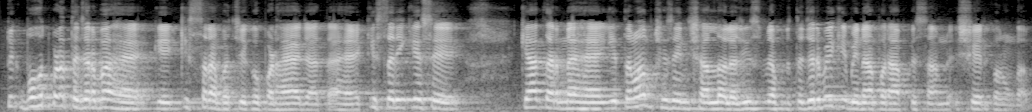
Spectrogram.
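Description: A man in his thirties gives an alphabet lesson for Quran reading, explaining patiently and drawing out each letter slowly so it can be repeated. His voice sits high for a man. The recording rings in an echoey room and sounds slightly dull and muffled. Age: 30s. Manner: slow, drawn-out letter pronunciations for repetition. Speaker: Quran teacher.

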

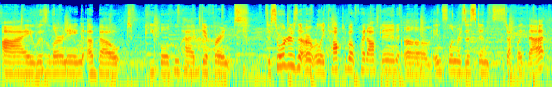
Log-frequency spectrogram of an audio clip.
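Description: A woman's voice: mid-range voice, steady tone, normal speed, few pauses. Candid woman speaking her mind, mid-range voice, music going in the background. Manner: swears casually. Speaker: podcast guest. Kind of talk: telling a personal story in conversation.

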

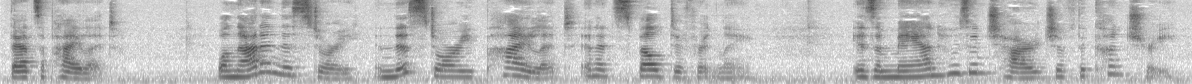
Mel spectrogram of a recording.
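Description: Woman teaching a kids' bible lesson, slow and expressive storyteller, mid-pitched, a bit of hiss.

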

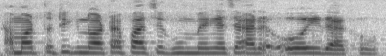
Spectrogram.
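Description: A middle-aged woman with a hoarse voice, chatting to viewers in a casual home vlog. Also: sits high, flat delivery, fairly quick, pushed and bright, a little hiss or hum. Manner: chatty, addresses viewers directly. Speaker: vlogger. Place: family home, in and out of doors.

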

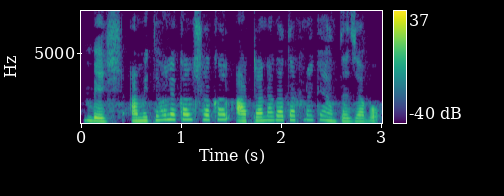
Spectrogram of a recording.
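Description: A woman's voice: sits high, moderate pace, a little hiss or hum. A woman reading a story voices a playful, teasing young man in a story.

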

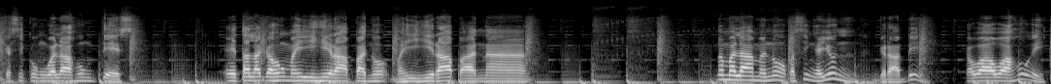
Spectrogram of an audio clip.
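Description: A man with a slightly raised voice rambles through casual commentary, peppering his talk with polite little asides and chuckling at his own remarks. Soft music plays faintly underneath him. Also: on the high side.

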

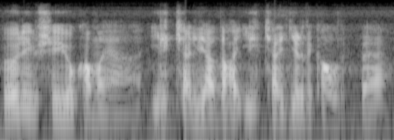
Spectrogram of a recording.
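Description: A man's voice: medium pitch, brisk, bright, forceful tone, rough recording. A man streaming slot games live, reacting with constant cursing and frustrated outbursts.

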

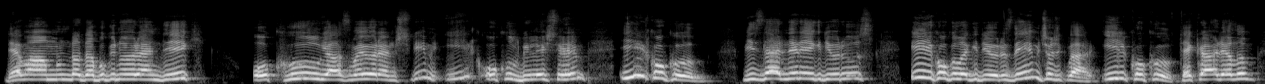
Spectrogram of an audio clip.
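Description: A male primary school teacher giving a first-grade reading lesson, sounding out syllables slowly and asking the children questions. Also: very high voice, darkish tone. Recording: dull lo-fi recording.

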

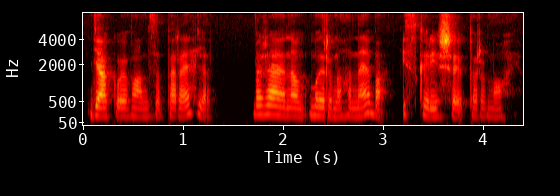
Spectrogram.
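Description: Woman, slightly low pitch, calm, coaching, self-help video talk, asks questions. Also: brisk. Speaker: support group host.

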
